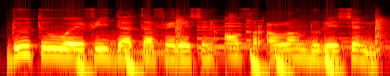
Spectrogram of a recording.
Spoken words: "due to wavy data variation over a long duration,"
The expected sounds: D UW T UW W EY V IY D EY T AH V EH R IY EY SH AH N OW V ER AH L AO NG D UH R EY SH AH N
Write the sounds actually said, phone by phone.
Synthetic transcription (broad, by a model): D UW T UW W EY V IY D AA T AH F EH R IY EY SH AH N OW F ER AH L AO NG D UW R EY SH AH N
